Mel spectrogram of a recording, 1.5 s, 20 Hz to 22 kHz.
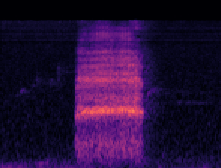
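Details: A pair of Little Owls nests in a house attic at Tiszalök, Hungary, near Hortobágy National Park, on 24 April 2024, when the first egg hatched. A single harsh, hissing screech lasts about half a second.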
